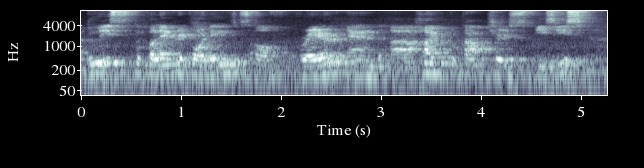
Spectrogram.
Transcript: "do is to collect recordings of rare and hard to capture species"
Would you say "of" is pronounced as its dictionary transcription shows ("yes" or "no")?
no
